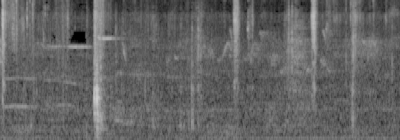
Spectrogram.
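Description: Hand pruners snipping through SunPatiens stems: one sharp snip about a second and a half in, then a few fainter clicks.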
